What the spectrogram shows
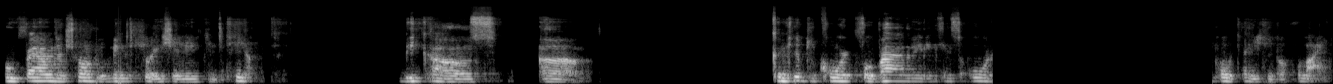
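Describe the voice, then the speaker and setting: A man hosting a live political news stream as a shock jock, talking casually to viewers in a halting way and repeating words. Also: mid-range voice, steady tone, fairly bright tone. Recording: roomy echo, distant microphone.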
